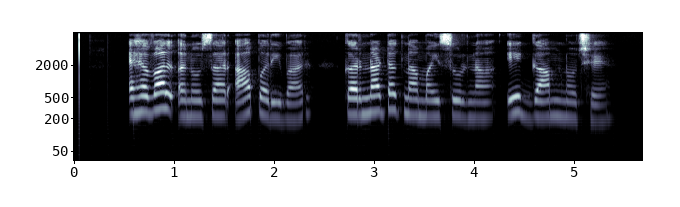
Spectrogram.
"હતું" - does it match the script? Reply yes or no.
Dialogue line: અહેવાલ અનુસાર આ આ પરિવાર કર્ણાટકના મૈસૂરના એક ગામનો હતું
no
